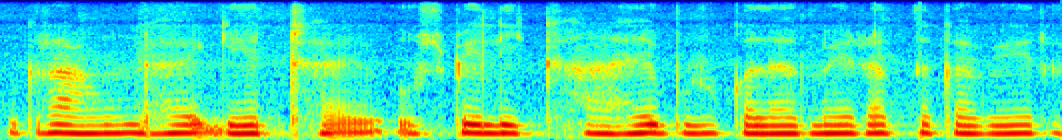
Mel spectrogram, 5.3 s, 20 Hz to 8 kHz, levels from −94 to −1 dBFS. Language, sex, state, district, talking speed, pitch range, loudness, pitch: Hindi, female, Bihar, Vaishali, 145 wpm, 170-180 Hz, -13 LUFS, 175 Hz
